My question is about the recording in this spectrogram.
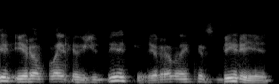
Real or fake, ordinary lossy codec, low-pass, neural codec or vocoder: fake; Opus, 24 kbps; 7.2 kHz; codec, 24 kHz, 3 kbps, HILCodec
